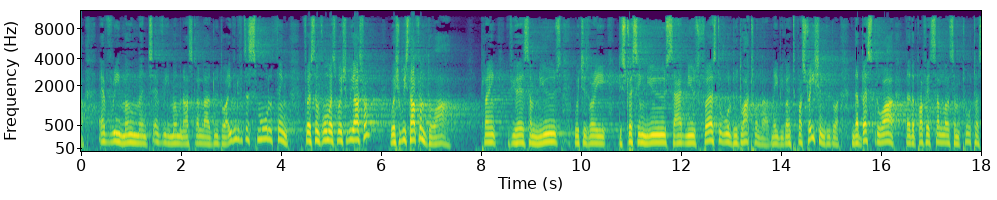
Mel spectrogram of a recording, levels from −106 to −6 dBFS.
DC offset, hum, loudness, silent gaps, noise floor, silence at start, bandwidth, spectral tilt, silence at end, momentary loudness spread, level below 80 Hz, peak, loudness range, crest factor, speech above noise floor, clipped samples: under 0.1%; none; -14 LUFS; none; -36 dBFS; 0 s; 11 kHz; -5.5 dB/octave; 0 s; 10 LU; -44 dBFS; 0 dBFS; 3 LU; 14 dB; 22 dB; 0.2%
